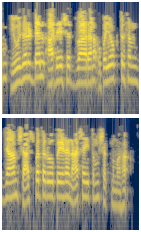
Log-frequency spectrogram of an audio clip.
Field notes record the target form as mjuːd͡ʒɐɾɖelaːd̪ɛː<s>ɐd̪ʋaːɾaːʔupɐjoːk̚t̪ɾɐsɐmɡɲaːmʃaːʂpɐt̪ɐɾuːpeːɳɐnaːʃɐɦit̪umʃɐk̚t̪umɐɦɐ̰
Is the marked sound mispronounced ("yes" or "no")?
yes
